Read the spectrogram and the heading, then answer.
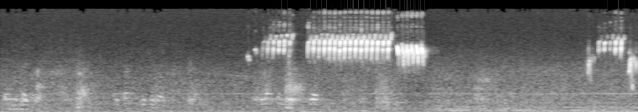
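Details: Belgian canary giving a short burst of fast, bright rolling trill after a stretch of quiet room noise, with another brief phrase near the end.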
